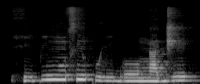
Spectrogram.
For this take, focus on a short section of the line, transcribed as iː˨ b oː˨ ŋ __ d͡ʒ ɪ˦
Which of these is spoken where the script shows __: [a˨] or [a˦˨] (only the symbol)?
a˨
